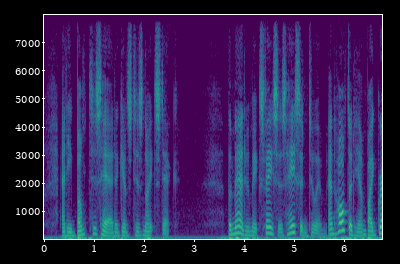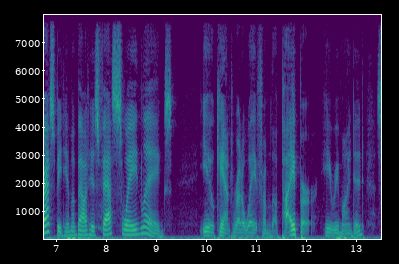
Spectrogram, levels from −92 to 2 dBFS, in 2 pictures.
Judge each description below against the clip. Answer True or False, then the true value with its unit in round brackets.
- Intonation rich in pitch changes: True (6.7 semitones)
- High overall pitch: False (140 Hz)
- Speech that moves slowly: False (165 wpm)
